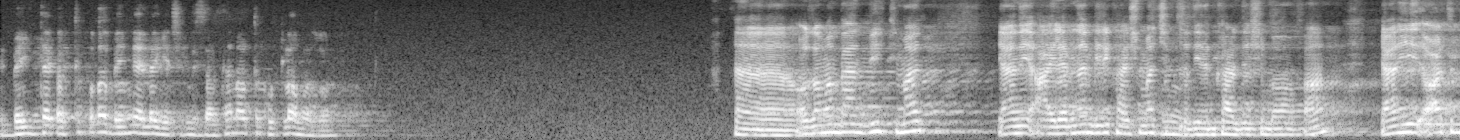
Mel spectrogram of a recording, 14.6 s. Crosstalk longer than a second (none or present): none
